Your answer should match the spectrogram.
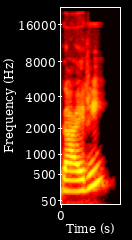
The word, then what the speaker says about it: gyri: जब corpus callosum की elevation होती है, एलिवेशन की प्रोसेस को हम बोलते हैं गायरी, GYRI, और डिप्रेशन की प्रोसेस को, डिप्रेशन, जब कॉर्पस कैलोसम में डिप्रेशन होता है उसको बोलते हैं हम सल्काई, SUCCI।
